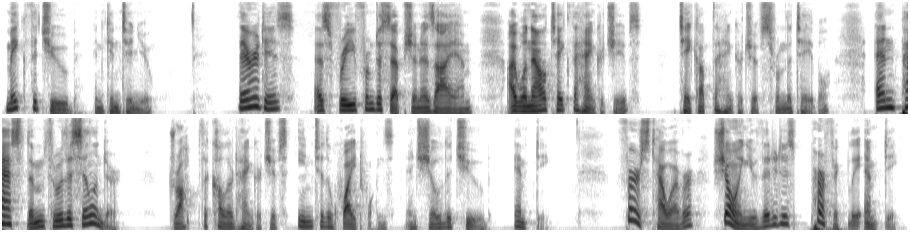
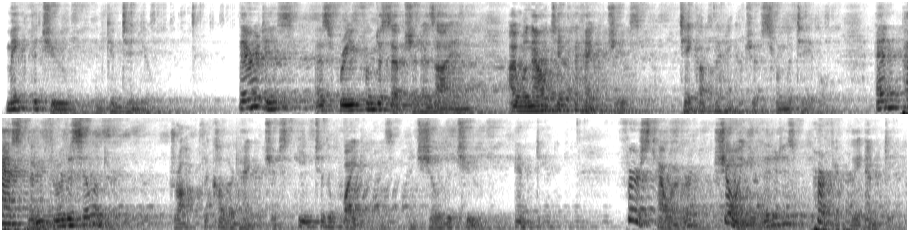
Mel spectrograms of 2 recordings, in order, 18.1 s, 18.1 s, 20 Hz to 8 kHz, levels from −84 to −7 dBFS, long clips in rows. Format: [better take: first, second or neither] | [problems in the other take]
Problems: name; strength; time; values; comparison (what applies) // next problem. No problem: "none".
first | room echo; dies away in 2.3 s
